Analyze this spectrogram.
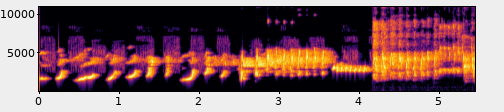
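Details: Kecial kombok (cucak kombok) song used to train contest songbirds: a run of descending slurred whistled notes about twice a second, then a dense, fast, buzzy high trill and a steady piping note before more rattling trills.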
